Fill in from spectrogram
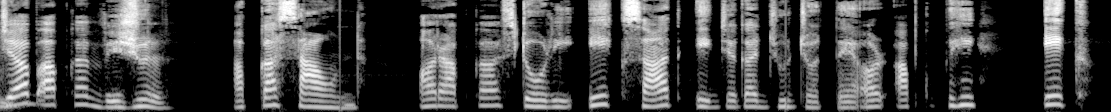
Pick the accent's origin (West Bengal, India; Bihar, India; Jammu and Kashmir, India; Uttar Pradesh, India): West Bengal, India; Kolkata; Hindi is a second language; moved away as an adult; also born or lived in Bangalore / United States; मैं कैलकाटा से हूँ बैंगलोर से हूँ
